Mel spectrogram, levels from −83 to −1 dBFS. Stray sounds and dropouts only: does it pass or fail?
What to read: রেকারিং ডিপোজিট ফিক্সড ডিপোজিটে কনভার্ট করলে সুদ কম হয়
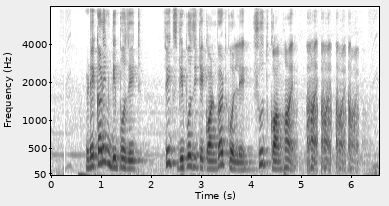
fail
